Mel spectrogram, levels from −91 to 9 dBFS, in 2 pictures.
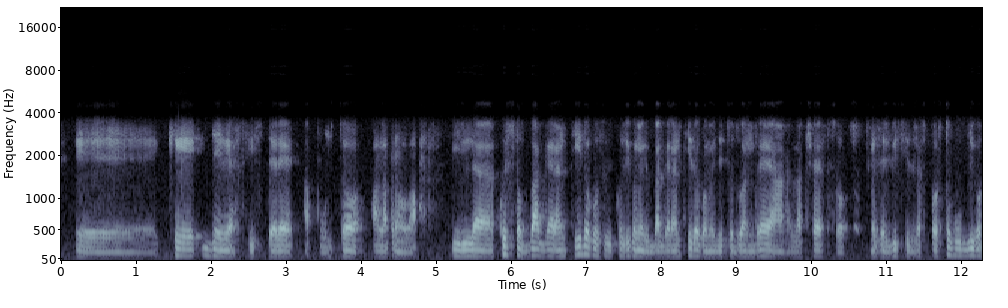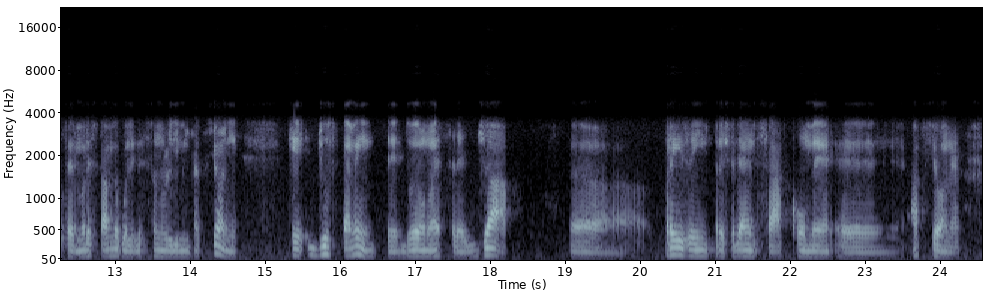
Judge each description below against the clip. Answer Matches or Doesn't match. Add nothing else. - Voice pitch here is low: Matches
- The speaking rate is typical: Doesn't match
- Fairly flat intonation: Doesn't match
